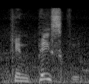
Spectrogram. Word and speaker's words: Kempinski: out of uh accra kim pesky hotel i hope i'm getting the name pronounced very well uh is uh ken pesky that's how it is called here and if you just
